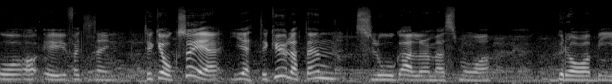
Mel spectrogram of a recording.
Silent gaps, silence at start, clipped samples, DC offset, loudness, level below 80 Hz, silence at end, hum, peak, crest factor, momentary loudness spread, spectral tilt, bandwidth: none; 0 s; under 0.1%; under 0.1%; -24 LUFS; -54 dBFS; 0 s; none; -6 dBFS; 18 dB; 13 LU; -4 dB/octave; 16 kHz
